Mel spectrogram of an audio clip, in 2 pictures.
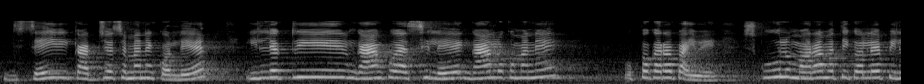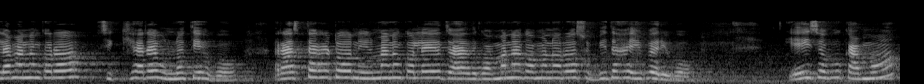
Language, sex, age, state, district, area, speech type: Odia, female, 45-60, Odisha, Dhenkanal, rural, spontaneous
